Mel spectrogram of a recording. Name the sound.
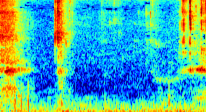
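crunching barbecue potato chips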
